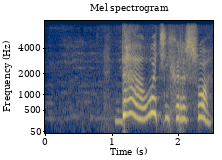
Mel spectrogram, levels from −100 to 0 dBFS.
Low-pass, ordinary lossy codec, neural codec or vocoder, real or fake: 7.2 kHz; none; vocoder, 44.1 kHz, 128 mel bands every 512 samples, BigVGAN v2; fake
